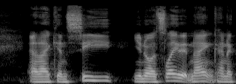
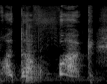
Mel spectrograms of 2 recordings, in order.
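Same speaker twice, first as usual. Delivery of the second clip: stunned; 9 dB quieter, slower than usual. Retold or imitated. Stunned reaction quote.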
